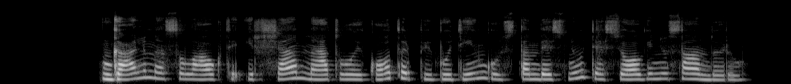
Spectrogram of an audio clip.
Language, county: Lithuanian, Telšiai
